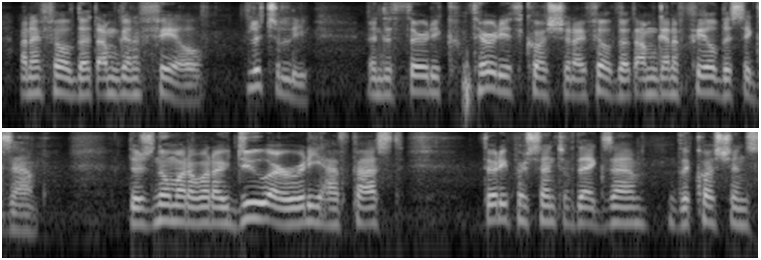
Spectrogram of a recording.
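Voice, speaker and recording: A man talks at a very fast pace with a non-native accent. His loudness stays very even. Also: fairly high pitch for a man. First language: not English. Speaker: IT security professional. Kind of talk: personal vlog monologue. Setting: outdoors, walking at night. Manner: unscripted, repetitive and halting.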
